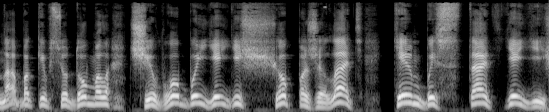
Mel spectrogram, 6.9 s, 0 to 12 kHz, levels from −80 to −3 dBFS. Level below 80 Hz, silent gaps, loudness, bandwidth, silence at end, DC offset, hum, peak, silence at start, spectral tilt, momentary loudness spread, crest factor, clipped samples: -54 dBFS; 4.85-4.92 s; -17 LUFS; 11.5 kHz; 0 s; under 0.1%; none; 0 dBFS; 0 s; -4 dB/octave; 6 LU; 18 dB; under 0.1%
